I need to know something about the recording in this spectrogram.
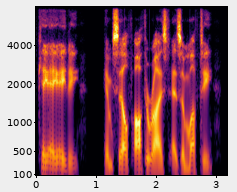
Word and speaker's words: qadi: religious judge called a qadi, pronounced Kaadi, himself authorized as a mufti, to adjudicate the matter.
